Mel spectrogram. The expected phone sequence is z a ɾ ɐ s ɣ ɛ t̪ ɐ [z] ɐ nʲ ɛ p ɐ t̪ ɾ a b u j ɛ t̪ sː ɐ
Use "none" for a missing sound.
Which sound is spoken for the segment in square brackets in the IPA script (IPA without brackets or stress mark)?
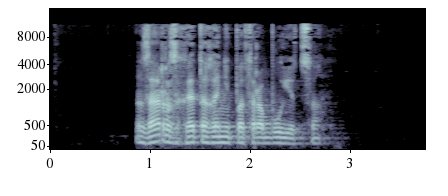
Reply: ɣ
